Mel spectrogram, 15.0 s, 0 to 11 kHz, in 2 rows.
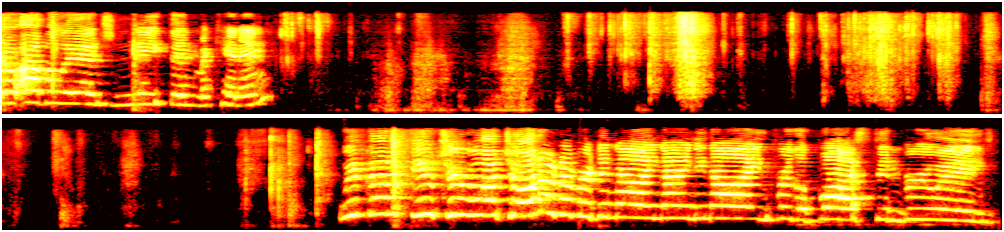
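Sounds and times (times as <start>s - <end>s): cards and foil wrapper rustling: 2.1s - 2.5s, 4.2s - 7.5s.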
